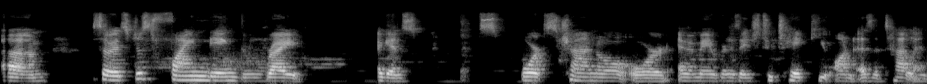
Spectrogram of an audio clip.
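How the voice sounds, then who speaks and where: A woman with a Filipino accent speaks fairly slowly, her pitch fairly low, with ordinary pitch variation. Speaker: aspiring MMA presenter. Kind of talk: casual chat.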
